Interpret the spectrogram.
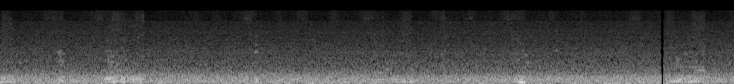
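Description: At 6.61 s there's a brief AAC frame loss with muting, a soft-faded gap of about 30 ms, which fits three short low-delay AAC frames zeroed by the decoder.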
